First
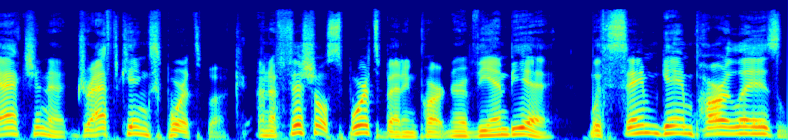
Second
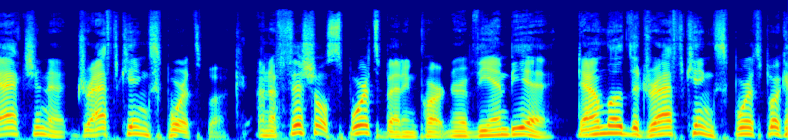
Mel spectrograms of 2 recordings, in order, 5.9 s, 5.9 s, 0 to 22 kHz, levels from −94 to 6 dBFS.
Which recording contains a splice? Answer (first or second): second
